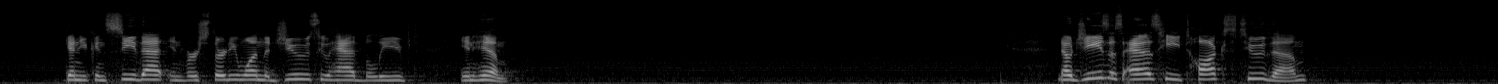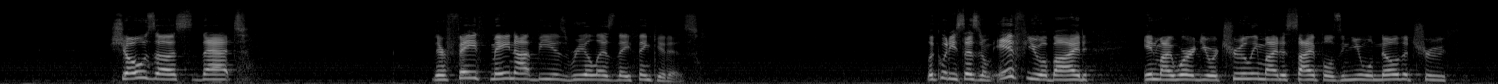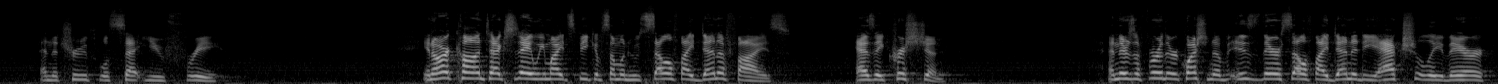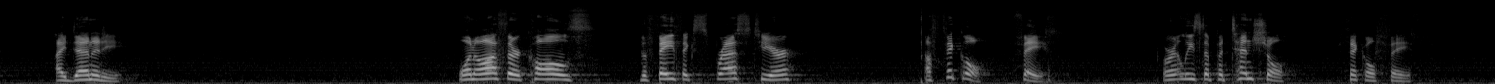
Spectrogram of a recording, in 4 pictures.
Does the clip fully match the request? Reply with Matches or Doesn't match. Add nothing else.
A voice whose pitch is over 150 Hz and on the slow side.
Matches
